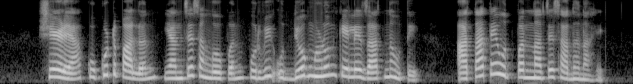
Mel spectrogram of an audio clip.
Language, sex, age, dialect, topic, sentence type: Marathi, female, 36-40, Standard Marathi, agriculture, statement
